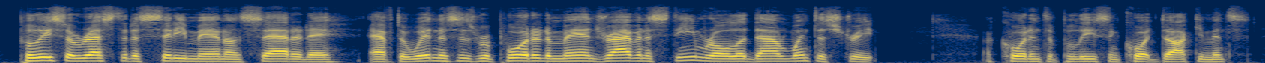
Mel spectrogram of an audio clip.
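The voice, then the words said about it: Put-on Massachusetts accent. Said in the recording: “let's do the whole article in a Massachusetts accent.”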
